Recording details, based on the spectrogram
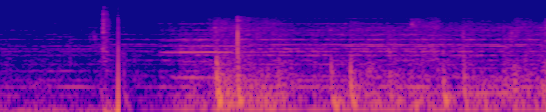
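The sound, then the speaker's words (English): Footsteps of a doctor in a white coat walk steadily along a hospital corridor in New York, a series of sharp, hard taps at an even pace over a low, constant background hum, with no one speaking. “The doctor, in a white coat, walks towards him down the corridor.”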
